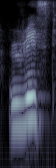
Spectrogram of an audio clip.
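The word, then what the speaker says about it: wrist: करेंगे दूसरी बात कि आर से पहले ये जो डब्लू है ये साइलेंट है रिस्ट है यहां पर उच्चारण आर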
